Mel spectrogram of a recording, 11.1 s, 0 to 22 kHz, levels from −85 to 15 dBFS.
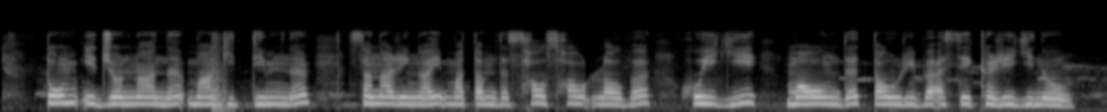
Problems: none marked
